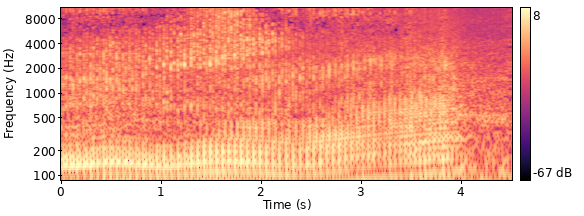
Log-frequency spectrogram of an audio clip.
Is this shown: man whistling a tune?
no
